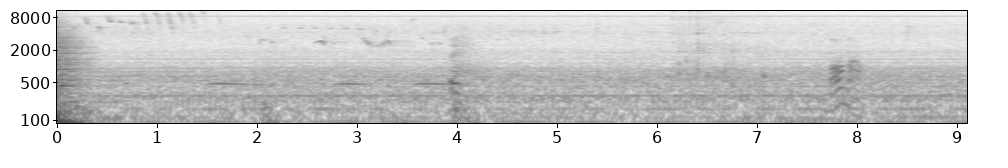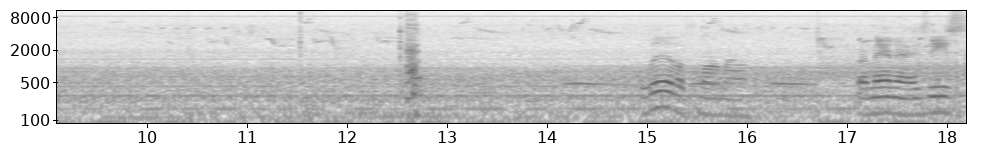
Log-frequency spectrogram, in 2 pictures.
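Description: Quiet open-air sound on a small fishing boat: a low steady hum with two dull thumps in the first few seconds and one sharp click later, and a man's short vocal sounds near the end.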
